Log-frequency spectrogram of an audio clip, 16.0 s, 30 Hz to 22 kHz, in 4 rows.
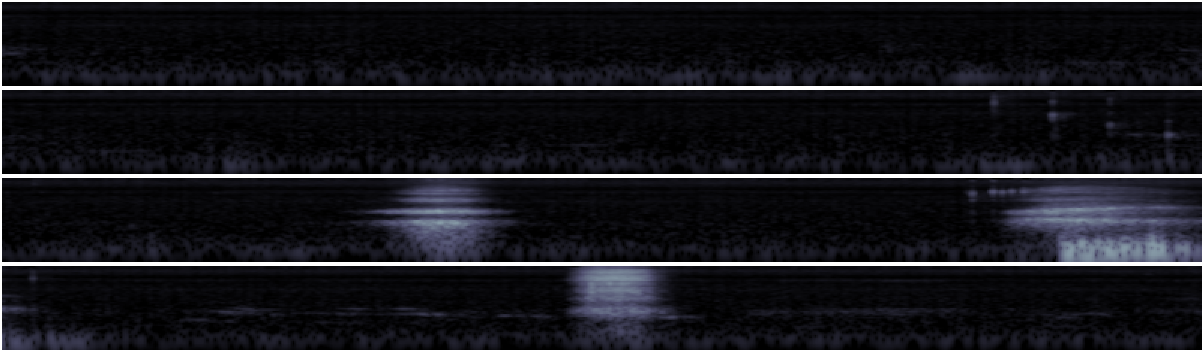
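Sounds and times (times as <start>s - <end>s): harsh bursts of breath: 11.4s - 12.1s, 13.9s - 14.2s.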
